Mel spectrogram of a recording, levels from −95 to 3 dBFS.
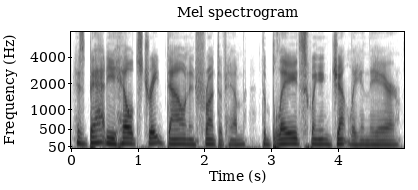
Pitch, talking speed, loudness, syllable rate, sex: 120 Hz, 205 wpm, -18 LUFS, 4.3 syllables/s, male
